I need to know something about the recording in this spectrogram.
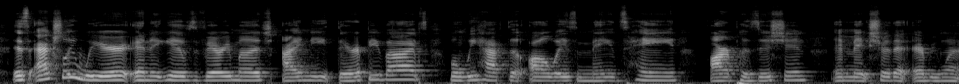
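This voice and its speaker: A woman giving an earnest, measured talk on parenting, speaking with emphasis and deliberate pauses. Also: on the low side, fairly bright tone.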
